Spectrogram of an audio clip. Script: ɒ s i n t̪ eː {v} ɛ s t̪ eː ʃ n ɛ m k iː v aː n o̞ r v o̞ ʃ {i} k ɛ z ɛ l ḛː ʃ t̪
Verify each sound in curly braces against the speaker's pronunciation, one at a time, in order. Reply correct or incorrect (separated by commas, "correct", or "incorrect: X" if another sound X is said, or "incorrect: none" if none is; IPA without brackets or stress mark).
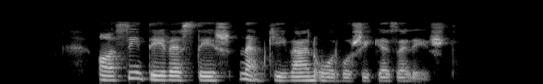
correct, correct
